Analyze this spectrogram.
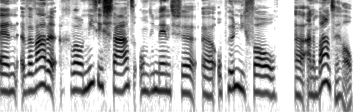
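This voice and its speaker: A woman's unremarkable speaking voice at a medium pitch, in a very clean recording with a silent background. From Netherlands, Turkish migrant family. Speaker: entrepreneur. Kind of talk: interview.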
